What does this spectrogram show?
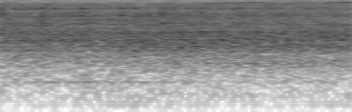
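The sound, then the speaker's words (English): A road resurfacing truck sprays tarmac on a road, a loud, steady hissing roar with a heavy engine rumble beneath it that fills the whole moment without letting up. “And I rely on my hearing to know when cars are coming, but obviously I can't do that because the noise from the, whatever the vehicles are called that spray tarmac all over the place, it's too loud”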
